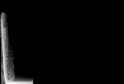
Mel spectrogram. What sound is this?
Flashcore kick 1
core, flash, kick, flashcore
